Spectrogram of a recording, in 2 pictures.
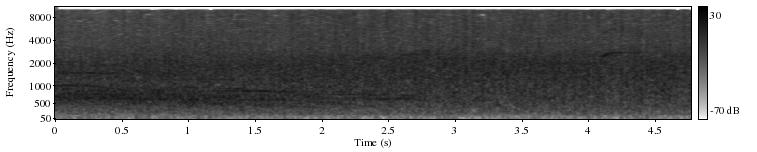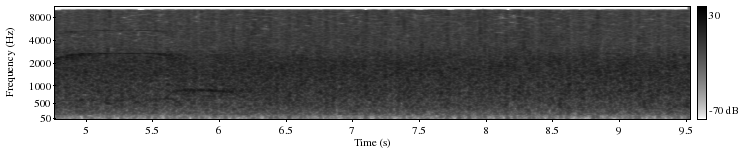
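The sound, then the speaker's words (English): The studio audience of Radio 4's Just a Minute applauds steadily and loudly for about ten seconds, cheering the four panelists Paul Merton, Zoe Lyons, Delisa Chaponda and Kerry Godleyman, a dense wash of clapping with a few faint whoops and wolf whistles rising above it. “Please whoop and cheer for all four of them.”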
